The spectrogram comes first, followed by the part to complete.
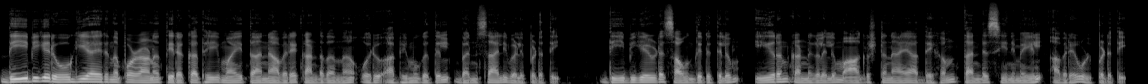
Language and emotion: Malayalam, neutral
